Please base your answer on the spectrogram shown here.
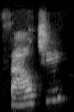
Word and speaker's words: Fauci: fucci the doctor the doctor fuji if i'm pronouncing it right fauci i think that's his name from yeah the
